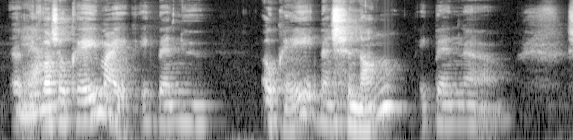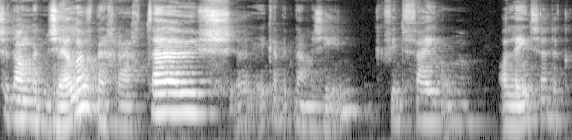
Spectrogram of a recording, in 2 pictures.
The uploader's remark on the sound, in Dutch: Het geluid van deze opname is helaas niet optimaal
